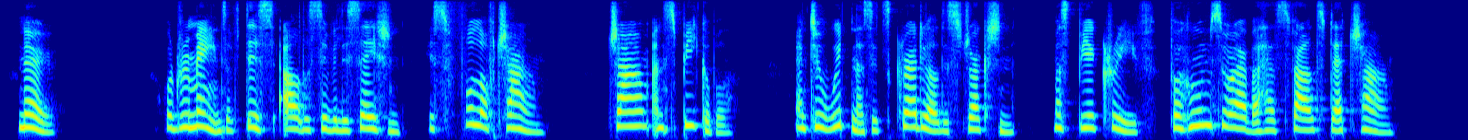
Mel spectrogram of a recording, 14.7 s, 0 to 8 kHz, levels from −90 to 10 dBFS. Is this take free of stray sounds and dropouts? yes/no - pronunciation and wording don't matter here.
yes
